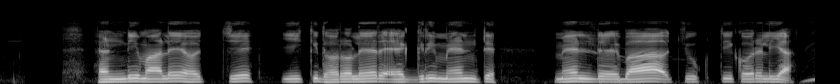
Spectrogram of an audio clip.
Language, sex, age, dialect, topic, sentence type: Bengali, male, 18-24, Jharkhandi, banking, statement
